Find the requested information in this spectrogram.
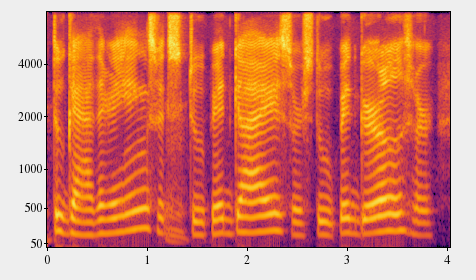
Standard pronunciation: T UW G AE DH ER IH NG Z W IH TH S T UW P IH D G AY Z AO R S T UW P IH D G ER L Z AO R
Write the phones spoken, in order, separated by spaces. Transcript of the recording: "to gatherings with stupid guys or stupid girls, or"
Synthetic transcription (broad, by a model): T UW G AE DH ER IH NG S W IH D S T UW P IH D G AY S AO R S T UW P IH D G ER L S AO R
